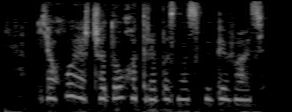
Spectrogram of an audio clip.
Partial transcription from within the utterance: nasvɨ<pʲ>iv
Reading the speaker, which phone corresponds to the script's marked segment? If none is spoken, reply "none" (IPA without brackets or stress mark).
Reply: bʲ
